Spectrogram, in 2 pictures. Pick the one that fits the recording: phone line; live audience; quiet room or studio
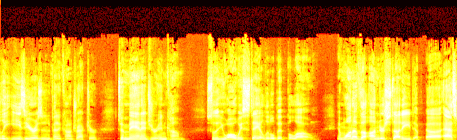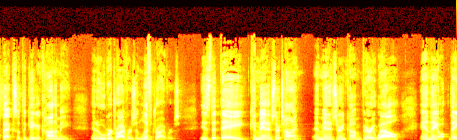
live audience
